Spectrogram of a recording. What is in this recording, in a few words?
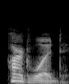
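"hardwood", American English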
